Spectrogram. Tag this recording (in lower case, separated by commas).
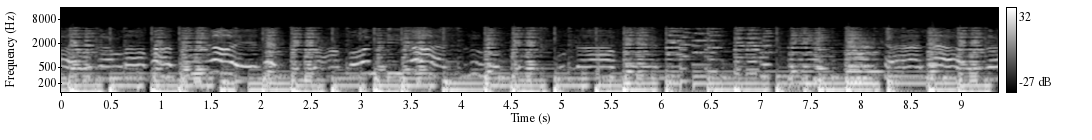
music, happy music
